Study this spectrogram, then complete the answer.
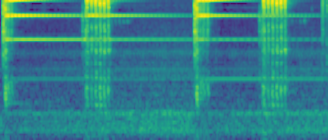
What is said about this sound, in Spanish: Y tenemos el sonido de que el martillo golpea en la campana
